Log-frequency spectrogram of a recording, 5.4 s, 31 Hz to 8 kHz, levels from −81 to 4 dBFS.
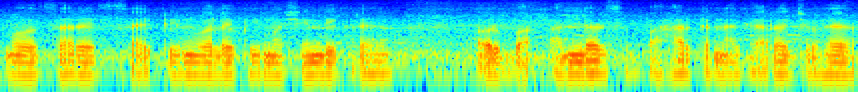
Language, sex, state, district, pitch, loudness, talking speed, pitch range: Hindi, male, Chhattisgarh, Raipur, 95 Hz, -19 LUFS, 190 wpm, 95-100 Hz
